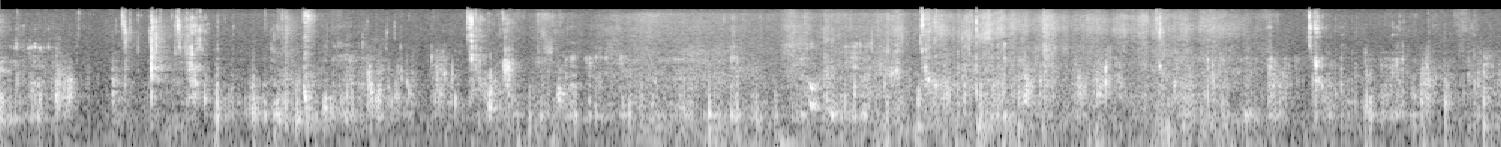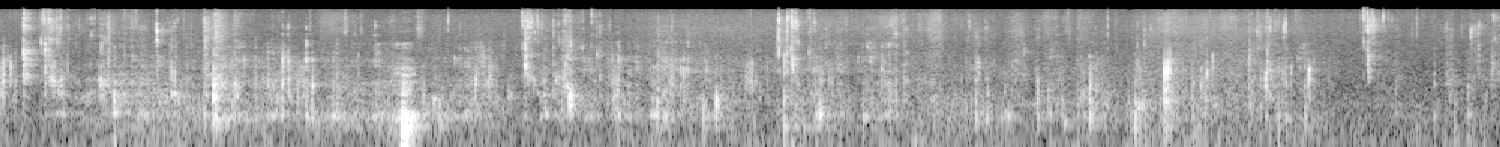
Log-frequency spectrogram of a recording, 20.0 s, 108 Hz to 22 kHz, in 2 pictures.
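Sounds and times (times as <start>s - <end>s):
wet biting and chewing: 0.0s - 4.2s, 8.4s - 20.0s.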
